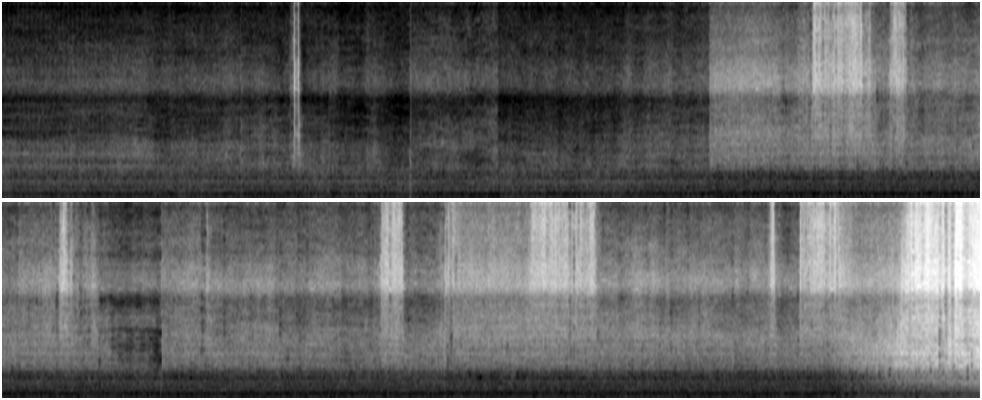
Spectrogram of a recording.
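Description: Wood lathe running while sandpaper is held against the spinning turned vase: a loud steady hiss for about the first ten seconds, then a quieter steady rubbing over the lathe's hum. The sound fades away near the end as the lathe stops.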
